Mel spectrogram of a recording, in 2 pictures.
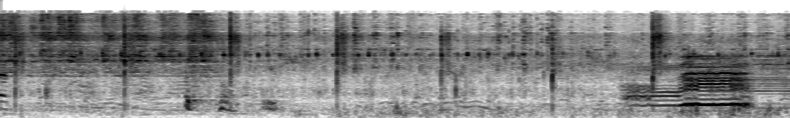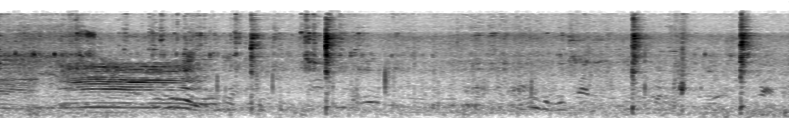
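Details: Racing cattle at a karapan sapi event ahead of the Pamekasan regency selection round. Two moos in the middle: a loud, rich one of about a second, then a longer, fainter, wavering call, amid crowd noise, clatter and laughter.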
